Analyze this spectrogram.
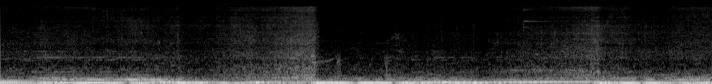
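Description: Fountain jets splash and spray onto wet pavement nearby.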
